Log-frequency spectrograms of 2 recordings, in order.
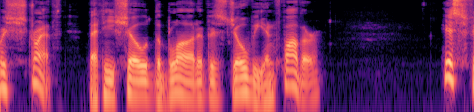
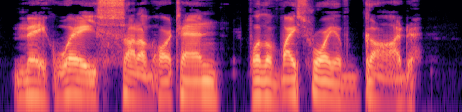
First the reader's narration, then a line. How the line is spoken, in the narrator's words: he rumbled in his deep-toned voice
